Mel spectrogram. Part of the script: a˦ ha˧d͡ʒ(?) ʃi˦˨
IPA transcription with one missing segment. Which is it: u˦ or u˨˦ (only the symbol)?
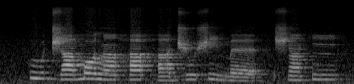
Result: u˦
